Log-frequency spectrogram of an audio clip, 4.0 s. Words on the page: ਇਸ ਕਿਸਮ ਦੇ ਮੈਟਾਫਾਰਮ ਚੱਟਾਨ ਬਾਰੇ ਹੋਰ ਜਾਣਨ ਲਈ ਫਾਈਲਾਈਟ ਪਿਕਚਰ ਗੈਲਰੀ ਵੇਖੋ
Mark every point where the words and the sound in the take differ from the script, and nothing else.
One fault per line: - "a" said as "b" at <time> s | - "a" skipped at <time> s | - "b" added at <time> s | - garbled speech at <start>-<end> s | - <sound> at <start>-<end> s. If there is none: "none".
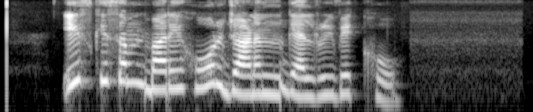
- "ਦੇ ਮੈਟਾਫਾਰਮ ਚੱਟਾਨ" skipped at 1.1 s
- "ਲਈ ਫਾਈਲਾਈਟ ਪਿਕਚਰ" skipped at 2.1 s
